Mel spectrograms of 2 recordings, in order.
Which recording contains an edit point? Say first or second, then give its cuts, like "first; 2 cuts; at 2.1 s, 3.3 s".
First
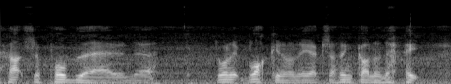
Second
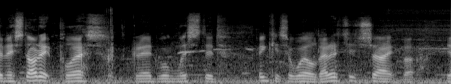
second; 2 cuts; at 1.0 s, 2.4 s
